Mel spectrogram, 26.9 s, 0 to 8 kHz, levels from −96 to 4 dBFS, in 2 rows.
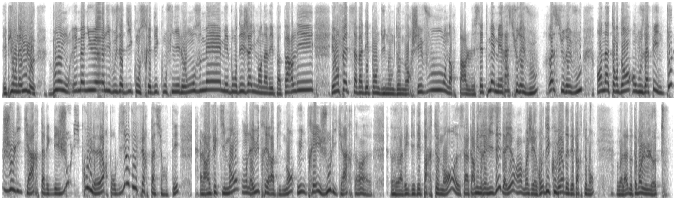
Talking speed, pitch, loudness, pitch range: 220 wpm, 185 Hz, -24 LUFS, 145-220 Hz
